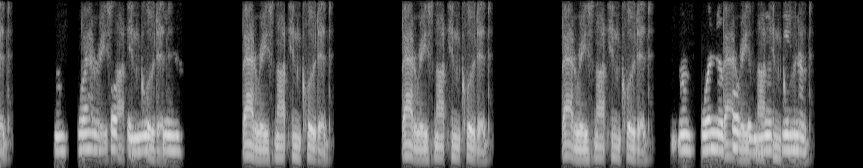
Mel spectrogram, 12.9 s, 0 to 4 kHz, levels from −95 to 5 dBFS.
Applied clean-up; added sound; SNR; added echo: neural mask model DeepFilterNet 3.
